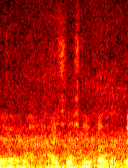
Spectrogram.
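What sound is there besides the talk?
car traffic noise outdoors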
